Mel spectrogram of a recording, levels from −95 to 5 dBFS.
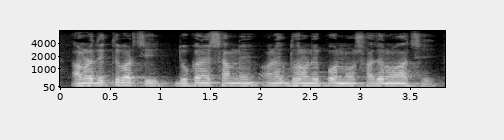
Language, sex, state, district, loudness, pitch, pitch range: Bengali, male, West Bengal, Alipurduar, -14 LUFS, 115 Hz, 110-120 Hz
